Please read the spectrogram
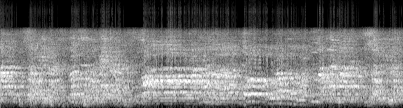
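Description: A choir singing a sacred piece in sustained, legato phrases, with a new held chord every second or two.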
